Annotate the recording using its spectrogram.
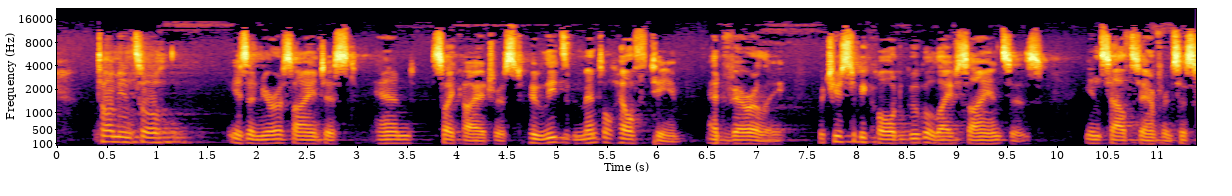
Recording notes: Live from Psychedelic Science '17 in Oakland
